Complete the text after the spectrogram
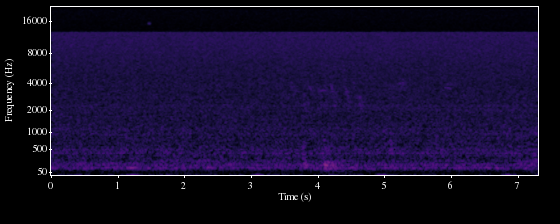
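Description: A man breathes slowly and softly close to a microphone.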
